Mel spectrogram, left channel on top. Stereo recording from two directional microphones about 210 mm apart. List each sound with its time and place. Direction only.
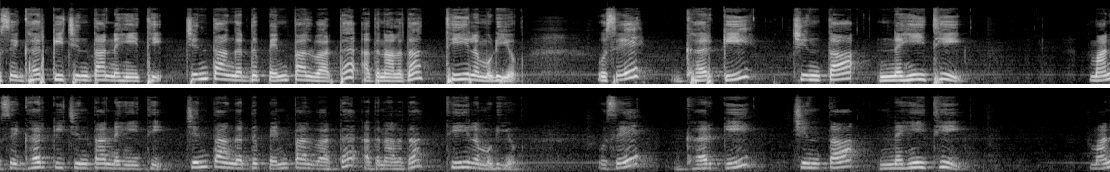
0.1 s a woman's voice: 45° left (ahead or behind)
